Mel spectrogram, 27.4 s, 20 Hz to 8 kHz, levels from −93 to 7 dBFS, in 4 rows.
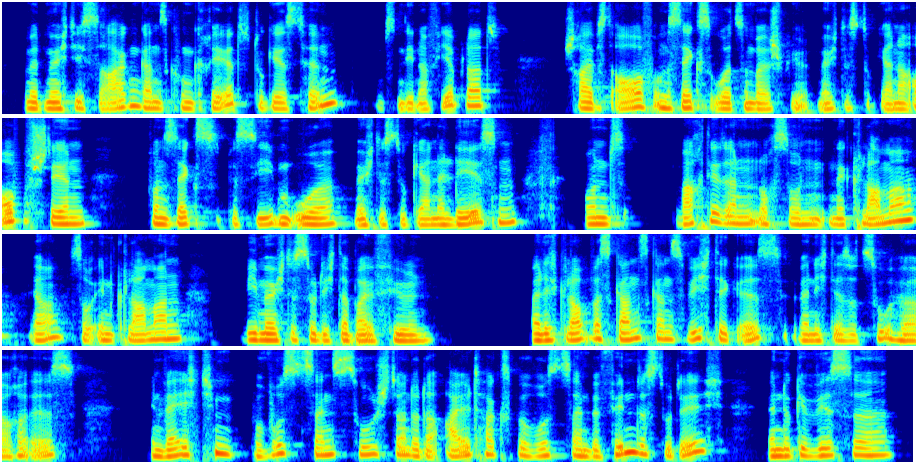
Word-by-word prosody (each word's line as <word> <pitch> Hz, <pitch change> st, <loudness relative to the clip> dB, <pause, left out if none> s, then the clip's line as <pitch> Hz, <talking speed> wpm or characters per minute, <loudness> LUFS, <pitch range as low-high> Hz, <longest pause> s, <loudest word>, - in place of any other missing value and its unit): Damit 120 Hz, -1 st, +1 dB
möchte 120 Hz, +1 st, +2 dB
ich 120 Hz, -, -5 dB
sagen, 130 Hz, +8 st, 0 dB
ganz 125 Hz, -5 st, 0 dB
konkret, 135 Hz, -, -3 dB
du -, -, -5 dB
gehst 120 Hz, 0 st, -3 dB
hin, 210 Hz, -, +1 dB, 0.2 s
nimmst 120 Hz, -, -15 dB
‘n 110 Hz, -, -4 dB
DIN-A4-Blatt, 175 Hz, -, -1 dB, 0.4 s
schreibst 125 Hz, 0 st, -1 dB
auf, 150 Hz, -1 st, +3 dB
um 130 Hz, -, +2 dB
6:00 120 Hz, -2 st, 0 dB
zum 115 Hz, -, -1 dB
Beispiel 110 Hz, +1 st, -3 dB
möchtest 120 Hz, +3 st, -6 dB
du -, -, -13 dB
gerne 110 Hz, 0 st, -1 dB
aufstehen, 135 Hz, -8 st, +2 dB, 0.4 s
von 130 Hz, -, +3 dB
6:00 130 Hz, +2 st, -1 dB
bis 125 Hz, 0 st, -6 dB
7:00 125 Hz, 0 st, +2 dB
möchtest 115 Hz, +1 st, -2 dB
du -, -, -3 dB
gerne 115 Hz, +2 st, +1 dB
lesen. 155 Hz, +8 st, +2 dB, 0.4 s
Und 130 Hz, 0 st, +1 dB, 0.3 s
mach 130 Hz, +2 st, 0 dB
dir 180 Hz, -, +2 dB
dann 140 Hz, -2 st, +1 dB
noch 125 Hz, -, -2 dB
so 125 Hz, -2 st, -1 dB
‘ne 120 Hz, 0 st, -1 dB
Klammer 175 Hz, -, +2 dB
ja, 165 Hz, +9 st, +1 dB
so -, -, -4 dB
in 125 Hz, -2 st, 0 dB
Klammern: 140 Hz, +6 st, +2 dB, 0.4 s
Wie 135 Hz, -, +3 dB
möchtest 125 Hz, +1 st, +3 dB
du 130 Hz, -, +3 dB
dich 120 Hz, -2 st, -2 dB
dabei 115 Hz, -1 st, +2 dB
fühlen? 115 Hz, +1 st, +1 dB, 0.7 s
Weil, 125 Hz, -1 st, +5 dB
ich 125 Hz, -, +1 dB
glaube, 135 Hz, +4 st, +2 dB
was 150 Hz, -1 st, 0 dB
ganz, 150 Hz, +5 st, +2 dB
ganz 145 Hz, -2 st, -2 dB
wichtig 140 Hz, -3 st, -1 dB
ist, -, -, -3 dB
wenn 120 Hz, -1 st, 0 dB
ich 120 Hz, -1 st, -1 dB
dir -, -, -1 dB
so 115 Hz, 0 st, -3 dB
zuhöre, 125 Hz, 0 st, 0 dB
ist, 70 Hz, +4 st, -4 dB, 0.5 s
in 125 Hz, -, +2 dB
welchem 155 Hz, +5 st, +2 dB
Bewusstseinszustand 160 Hz, +2 st, 0 dB
oder 125 Hz, -, -2 dB
Alltagsbewusstsein 135 Hz, -, -1 dB
befindest 170 Hz, -, +3 dB
du -, -, -1 dB
dich, 225 Hz, +4 st, 0 dB, 0.3 s
wenn 130 Hz, 0 st, +4 dB
du 130 Hz, -, +2 dB
gewisse, 145 Hz, +2 st, +1 dB
130 Hz, 160 wpm, -22 LUFS, 120-150 Hz, 0.7 s, Weil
